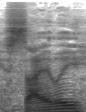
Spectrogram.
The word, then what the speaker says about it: Cyelee: optic right here so this is made by silee at least I believe that's the way it's pronounced um it is their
